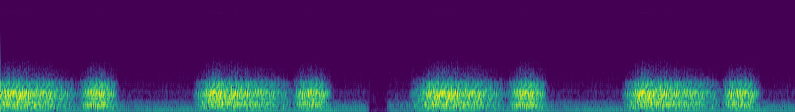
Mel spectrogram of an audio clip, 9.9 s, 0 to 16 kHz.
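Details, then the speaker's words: Bovine lung auscultation by stethoscope within the lung field triangle: soft, even breath sounds about 22 per minute, no crackles or wheeze; apparently normal ventilation, normal breath sounds. "Y a partir de esto Cómo se debe escuchar la ventilación cuando es Aparentemente normal"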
